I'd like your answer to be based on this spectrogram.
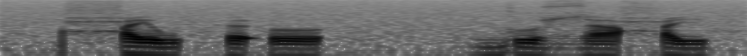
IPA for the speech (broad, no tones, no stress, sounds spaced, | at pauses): ħ e w h ə ʔ o | ɡ u ɮ a ħ i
